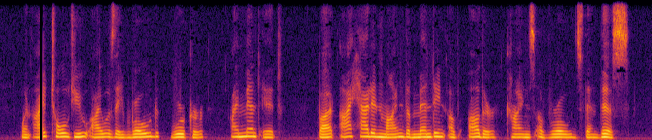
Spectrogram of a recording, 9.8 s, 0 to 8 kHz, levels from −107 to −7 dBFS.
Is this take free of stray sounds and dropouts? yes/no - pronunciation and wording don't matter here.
no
